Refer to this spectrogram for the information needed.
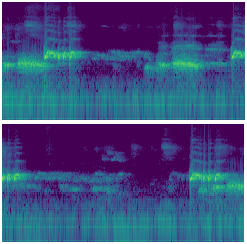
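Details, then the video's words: Local wild zebra dove (perkutut) in full song, three phrases about four seconds apart, each a burred, trilled coo starting high then dropping lower, with brief pauses of near silence between; soft low hum underneath. "Suara merdu perkutut lokal alam gacor"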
